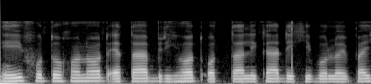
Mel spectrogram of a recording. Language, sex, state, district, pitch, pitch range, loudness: Assamese, male, Assam, Kamrup Metropolitan, 135 Hz, 135-150 Hz, -15 LUFS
